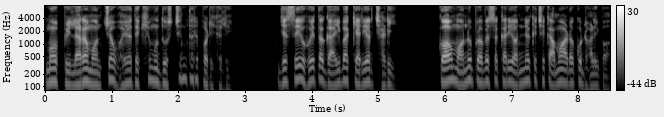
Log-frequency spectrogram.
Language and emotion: Odia, fearful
